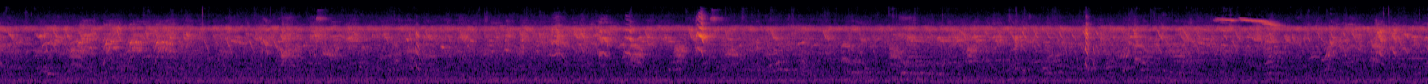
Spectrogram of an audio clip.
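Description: Steady outdoor background noise with many faint bird chirps scattered throughout. A single sharp click about halfway through is the loudest sound, with a smaller click later on.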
